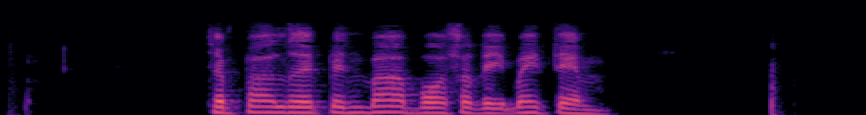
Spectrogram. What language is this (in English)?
Thai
